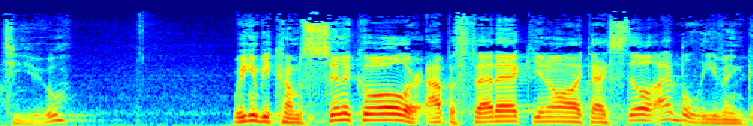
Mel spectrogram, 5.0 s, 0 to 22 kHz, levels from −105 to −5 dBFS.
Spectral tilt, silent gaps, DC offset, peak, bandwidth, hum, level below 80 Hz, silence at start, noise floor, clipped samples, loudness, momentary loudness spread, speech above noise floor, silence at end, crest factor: -5.5 dB/octave; none; under 0.1%; -6 dBFS; 14.5 kHz; none; -56 dBFS; 0.05 s; -60 dBFS; under 0.1%; -21 LUFS; 14 LU; 39 dB; 0 s; 16 dB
